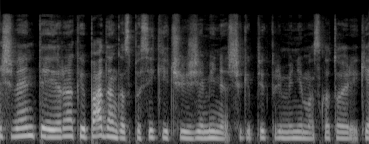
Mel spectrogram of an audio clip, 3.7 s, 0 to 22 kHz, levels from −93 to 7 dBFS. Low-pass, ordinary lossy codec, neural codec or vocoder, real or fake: 14.4 kHz; AAC, 96 kbps; vocoder, 48 kHz, 128 mel bands, Vocos; fake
